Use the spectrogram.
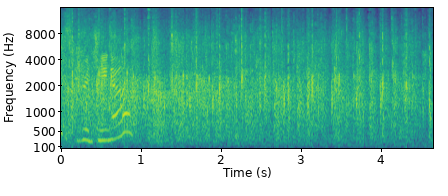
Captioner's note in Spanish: Aplausos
